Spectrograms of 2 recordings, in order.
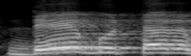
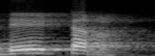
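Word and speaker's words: debtor: डेबटर मत पढ़ना, इसे बी साइलेंट होता है, इसे पढ़ते हैं डेटर।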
